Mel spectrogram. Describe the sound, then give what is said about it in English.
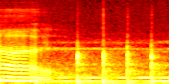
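Knocking on a front door: four light, evenly spaced raps, faint over a steady low hum. “So, yeah, I'm going to knock on the door”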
